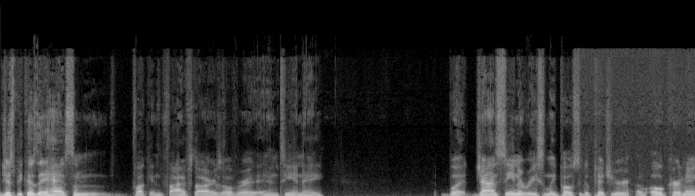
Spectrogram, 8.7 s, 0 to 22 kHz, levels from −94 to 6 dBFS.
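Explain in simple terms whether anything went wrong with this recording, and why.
Low bit depth with dither appears from 7.2 s to the end at 8.7 s. The sound was stored with very few loudness steps, which fits 8-bit audio, and a little random noise was mixed in before rounding. That turns the rounding error into a steady, fairly loud hiss under the speech rather than harsh distortion.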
